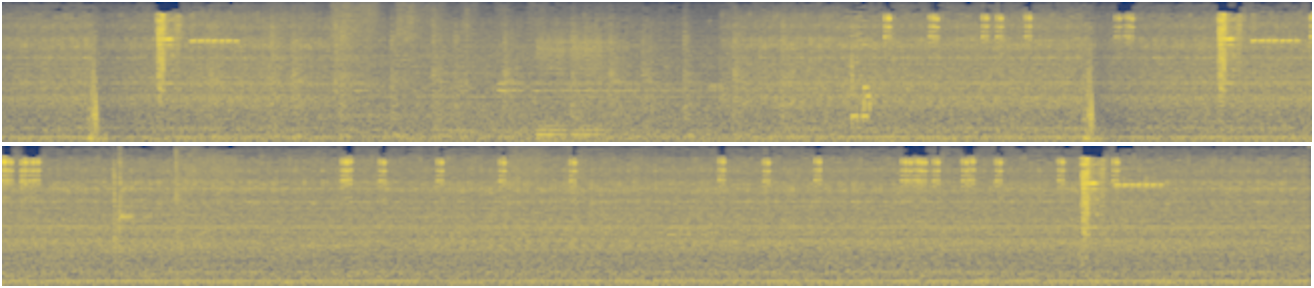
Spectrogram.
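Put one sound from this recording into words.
Short electronic beeps chime as menu items are clicked.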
